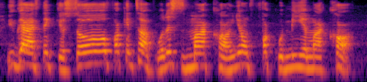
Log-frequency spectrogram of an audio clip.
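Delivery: put-on Spanish accent.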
